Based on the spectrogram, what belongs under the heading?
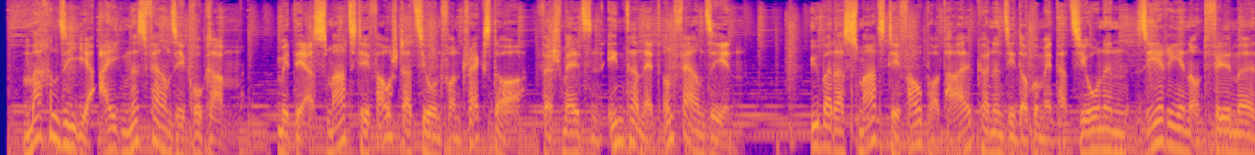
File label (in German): sprecher produktfilm; smart tv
